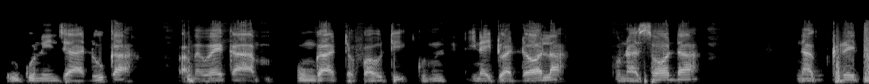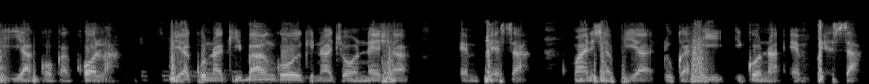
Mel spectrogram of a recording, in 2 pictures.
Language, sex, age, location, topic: Swahili, male, 18-24, Nakuru, finance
